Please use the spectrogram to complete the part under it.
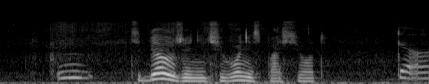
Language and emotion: Russian, sad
